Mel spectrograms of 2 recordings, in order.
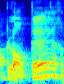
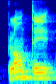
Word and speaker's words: planter: c'est progressif oui d'accord donc c'est et pas plantaire mais comment prononcele les les verbes anaken PL e r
